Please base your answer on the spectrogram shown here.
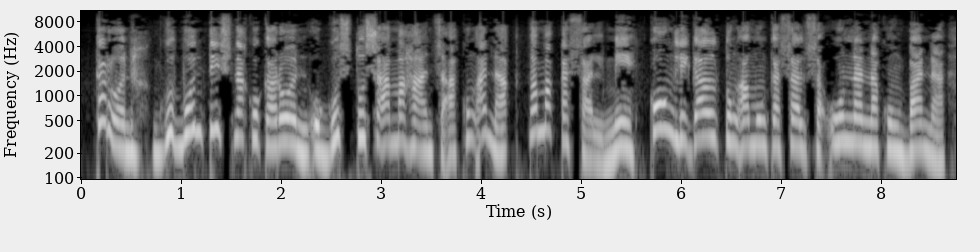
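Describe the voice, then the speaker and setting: Bright, high-voiced Filipina radio advice host. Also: female voice, no room sound. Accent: Filipino, Cebuano. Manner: code-switches into English, direct and explanatory. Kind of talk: conversational radio advice, reading listener letters and answering. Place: radio production studio.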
